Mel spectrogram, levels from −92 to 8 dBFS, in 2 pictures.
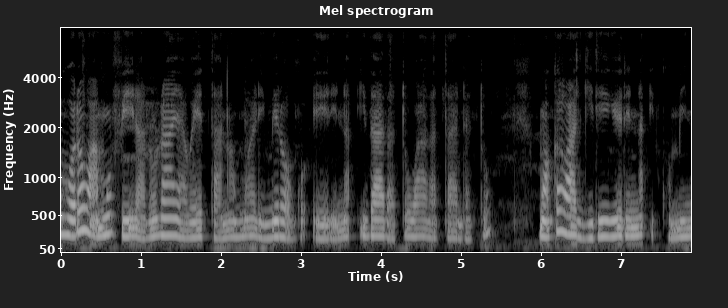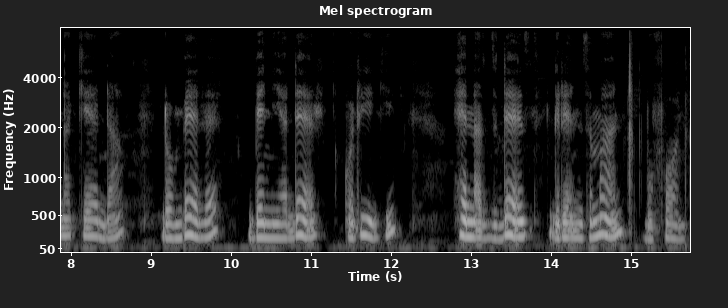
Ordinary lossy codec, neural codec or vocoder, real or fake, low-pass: none; none; real; none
